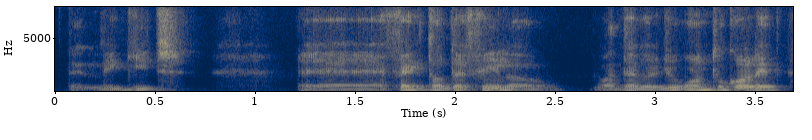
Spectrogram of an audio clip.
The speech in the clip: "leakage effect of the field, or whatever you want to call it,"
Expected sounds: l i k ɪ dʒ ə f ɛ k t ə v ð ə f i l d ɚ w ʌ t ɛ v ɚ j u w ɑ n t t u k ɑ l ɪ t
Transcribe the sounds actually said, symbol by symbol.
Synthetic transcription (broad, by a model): l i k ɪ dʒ ə f ɛ k t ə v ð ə f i l ɚ w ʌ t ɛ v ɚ j u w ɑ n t t u k ɑ l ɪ t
